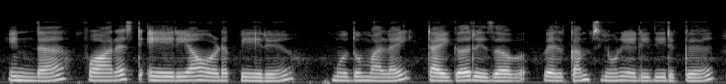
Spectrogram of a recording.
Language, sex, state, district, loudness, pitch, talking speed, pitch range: Tamil, female, Tamil Nadu, Nilgiris, -16 LUFS, 180 Hz, 90 wpm, 170-190 Hz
